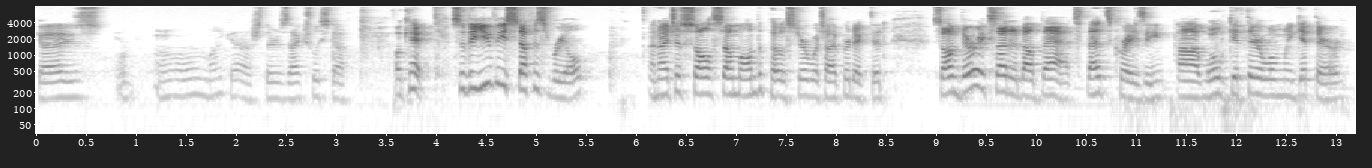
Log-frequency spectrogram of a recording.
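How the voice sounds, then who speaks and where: A man streaming live, chatting excitedly with viewers and reading a booklet aloud in a rambling, eager way. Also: high-pitched, normal speed. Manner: excitable, rambling, talks to chat.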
